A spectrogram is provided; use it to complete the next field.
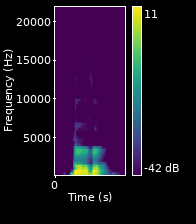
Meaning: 1. suit, action 2. a (fist) fight, punch-up 3. brawl, row, altercation 4. conflict 5. war 6. medicine
- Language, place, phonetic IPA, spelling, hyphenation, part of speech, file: Azerbaijani, Baku, [dɑːˈvɑ], dava, da‧va, noun, LL-Q9292 (aze)-dava.wav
